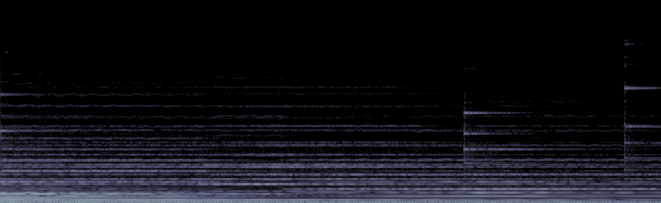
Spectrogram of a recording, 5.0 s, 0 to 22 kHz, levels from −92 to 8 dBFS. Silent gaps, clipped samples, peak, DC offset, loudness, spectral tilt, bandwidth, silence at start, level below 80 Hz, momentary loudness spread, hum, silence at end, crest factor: none; under 0.1%; -20 dBFS; under 0.1%; -38 LUFS; -5.5 dB/octave; 13.5 kHz; 0 s; -56 dBFS; 9 LU; 60 Hz at -50 dBFS; 0 s; 18 dB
